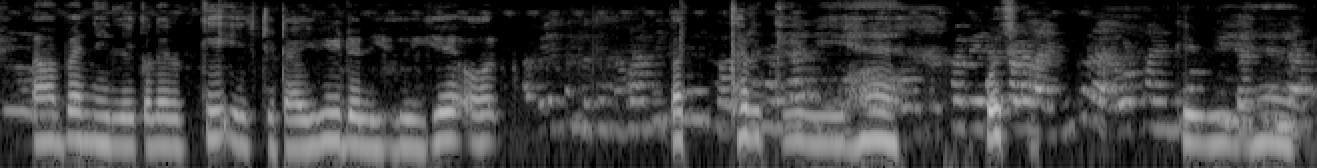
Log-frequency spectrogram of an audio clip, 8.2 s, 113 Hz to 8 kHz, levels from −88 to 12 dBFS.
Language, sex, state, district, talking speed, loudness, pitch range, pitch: Hindi, female, Uttar Pradesh, Hamirpur, 145 wpm, -30 LUFS, 210-280 Hz, 230 Hz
